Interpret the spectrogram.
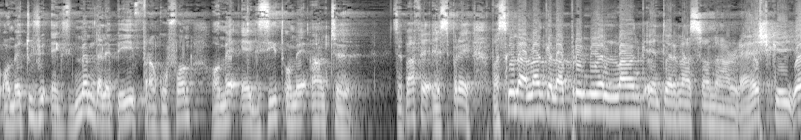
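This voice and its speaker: A man teaching vocabulary in a casual, chatty way, repeating words and correcting himself as he goes. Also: medium pitch. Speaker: English teacher.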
